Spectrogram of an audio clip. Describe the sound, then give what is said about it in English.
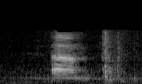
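A door creaks briefly with a squeaky hinge, followed a moment later by a softer click or bump as it settles shut. “Sorry. Door was...”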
